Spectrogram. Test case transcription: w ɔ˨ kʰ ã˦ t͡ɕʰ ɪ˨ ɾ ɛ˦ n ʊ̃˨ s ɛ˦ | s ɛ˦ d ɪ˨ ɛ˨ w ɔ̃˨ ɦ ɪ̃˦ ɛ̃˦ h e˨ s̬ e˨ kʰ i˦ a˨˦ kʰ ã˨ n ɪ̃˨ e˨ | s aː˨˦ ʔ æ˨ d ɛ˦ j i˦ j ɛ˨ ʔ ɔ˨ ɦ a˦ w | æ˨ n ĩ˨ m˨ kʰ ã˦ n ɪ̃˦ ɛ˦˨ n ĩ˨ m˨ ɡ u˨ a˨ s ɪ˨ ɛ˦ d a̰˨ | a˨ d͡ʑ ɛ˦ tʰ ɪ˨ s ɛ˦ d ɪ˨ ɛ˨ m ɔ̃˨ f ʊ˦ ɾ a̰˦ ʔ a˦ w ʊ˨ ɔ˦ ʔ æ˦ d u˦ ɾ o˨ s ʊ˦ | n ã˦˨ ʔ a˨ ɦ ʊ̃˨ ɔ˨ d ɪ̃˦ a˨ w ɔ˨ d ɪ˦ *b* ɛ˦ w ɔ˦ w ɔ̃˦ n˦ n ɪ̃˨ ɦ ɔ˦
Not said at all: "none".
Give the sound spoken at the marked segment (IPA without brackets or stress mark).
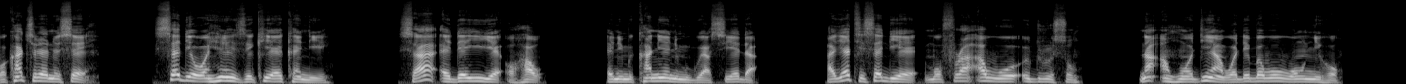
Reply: b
